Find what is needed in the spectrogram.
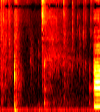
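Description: Faint handling of paper and packaging as a printed pattern is lifted out of a box: two short light clicks, one near the start and one just under a second in, over soft rustling.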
